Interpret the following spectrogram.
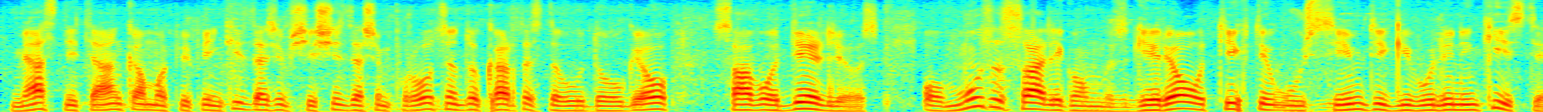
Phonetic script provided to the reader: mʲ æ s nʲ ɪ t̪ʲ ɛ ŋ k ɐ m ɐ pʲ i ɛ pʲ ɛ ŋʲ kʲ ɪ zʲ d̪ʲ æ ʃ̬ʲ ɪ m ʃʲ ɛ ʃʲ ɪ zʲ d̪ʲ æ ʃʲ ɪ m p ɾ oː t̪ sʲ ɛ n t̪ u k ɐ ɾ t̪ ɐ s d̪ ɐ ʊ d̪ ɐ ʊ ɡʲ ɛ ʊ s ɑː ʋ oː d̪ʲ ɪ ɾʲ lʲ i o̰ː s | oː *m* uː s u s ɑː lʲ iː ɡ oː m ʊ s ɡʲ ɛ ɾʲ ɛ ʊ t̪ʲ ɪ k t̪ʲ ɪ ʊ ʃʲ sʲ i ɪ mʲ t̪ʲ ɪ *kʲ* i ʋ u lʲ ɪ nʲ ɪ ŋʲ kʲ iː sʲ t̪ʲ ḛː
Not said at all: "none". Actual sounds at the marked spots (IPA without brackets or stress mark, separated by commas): m, ɡʲ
